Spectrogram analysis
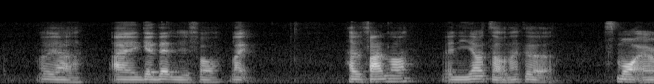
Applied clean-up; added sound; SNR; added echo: none; none; none; none.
